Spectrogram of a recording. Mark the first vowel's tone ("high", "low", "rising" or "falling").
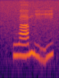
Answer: rising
